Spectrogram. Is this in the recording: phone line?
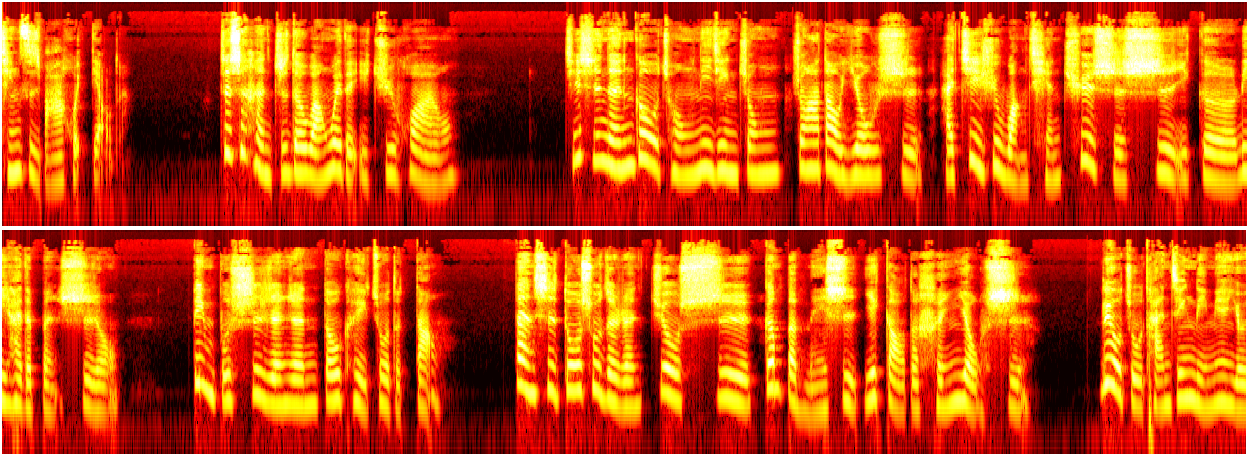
no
